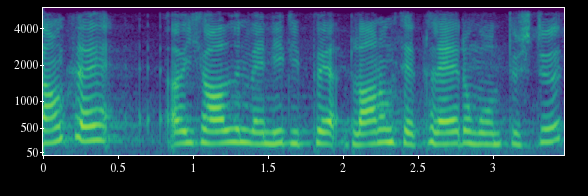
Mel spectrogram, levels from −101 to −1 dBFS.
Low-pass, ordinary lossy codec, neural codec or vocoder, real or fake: 5.4 kHz; Opus, 64 kbps; vocoder, 22.05 kHz, 80 mel bands, Vocos; fake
